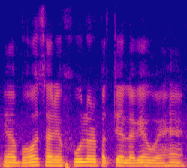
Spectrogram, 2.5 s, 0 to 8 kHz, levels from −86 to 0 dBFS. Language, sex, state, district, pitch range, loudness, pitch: Hindi, male, Arunachal Pradesh, Lower Dibang Valley, 130-145 Hz, -15 LUFS, 135 Hz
